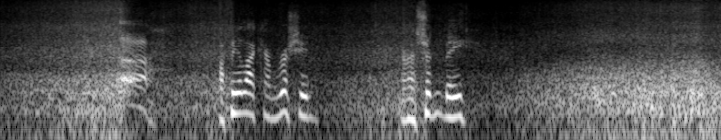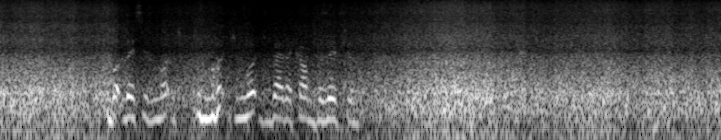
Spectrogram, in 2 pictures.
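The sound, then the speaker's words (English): A steady roar of a waterfall rushing over rocks, heard from as close as possible, with water flowing over a prominent rock, fills the whole recording, loud and unbroken, while a man speaks over it in short bursts. “I'm as close to this waterfall as I can get.”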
